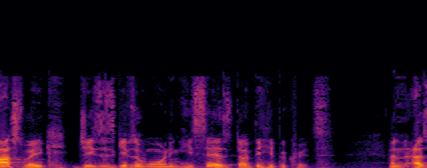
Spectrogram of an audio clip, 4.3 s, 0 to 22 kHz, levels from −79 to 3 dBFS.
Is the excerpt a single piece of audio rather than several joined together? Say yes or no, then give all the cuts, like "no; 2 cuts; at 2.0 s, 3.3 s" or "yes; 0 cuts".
no; 1 cut; at 2.5 s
